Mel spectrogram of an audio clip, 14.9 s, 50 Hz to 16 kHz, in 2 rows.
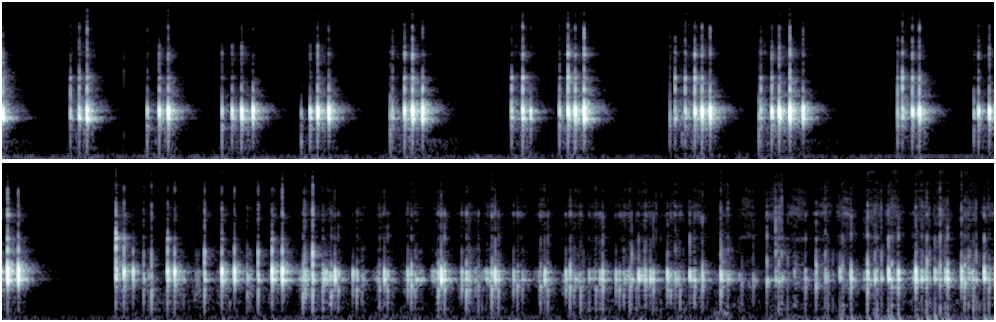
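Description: A small hollow carved wooden frog guiro, painted glossy green with a ridged back, is held in one hand and rubbed and tapped along its ridges with a green wooden stick. At first it gives a series of separate, short, hollow croaking rasps with a mid-pitched woody tone around 1.2 kHz. After about eight seconds, it turns into a fast, continuous run of dry clicking scrapes and taps.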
